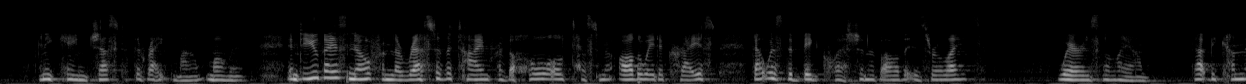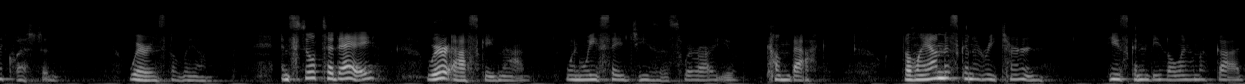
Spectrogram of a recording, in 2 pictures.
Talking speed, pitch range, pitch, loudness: 190 wpm, 200-235 Hz, 220 Hz, -31 LUFS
